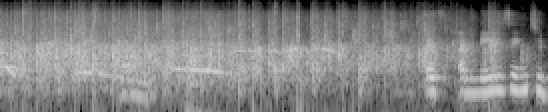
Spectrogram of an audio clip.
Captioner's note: applause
